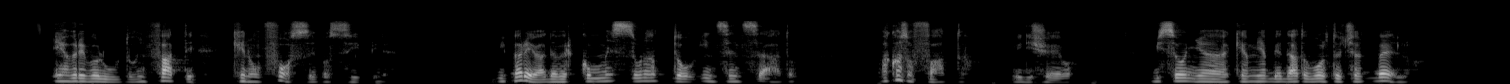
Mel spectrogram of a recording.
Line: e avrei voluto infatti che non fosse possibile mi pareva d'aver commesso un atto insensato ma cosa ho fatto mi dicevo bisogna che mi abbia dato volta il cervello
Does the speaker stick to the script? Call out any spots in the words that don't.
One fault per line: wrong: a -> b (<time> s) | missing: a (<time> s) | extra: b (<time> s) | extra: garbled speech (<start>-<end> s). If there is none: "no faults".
no faults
